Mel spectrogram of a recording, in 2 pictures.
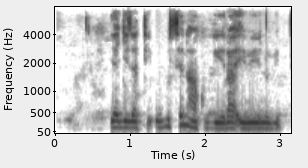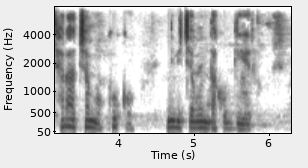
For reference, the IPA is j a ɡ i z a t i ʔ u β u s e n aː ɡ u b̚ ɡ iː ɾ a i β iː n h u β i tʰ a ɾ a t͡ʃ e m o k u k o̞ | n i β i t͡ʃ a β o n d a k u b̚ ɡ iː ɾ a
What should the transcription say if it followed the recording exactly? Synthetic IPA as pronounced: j a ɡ i z a t i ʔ u β u s e n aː k u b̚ ɡ iː ɾ a i β iː n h u β i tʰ a ɾ a t͡ʃ a m o k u k o̞ | n i β i t͡ʃ a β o n d a k u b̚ ɡ iː ɾ a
